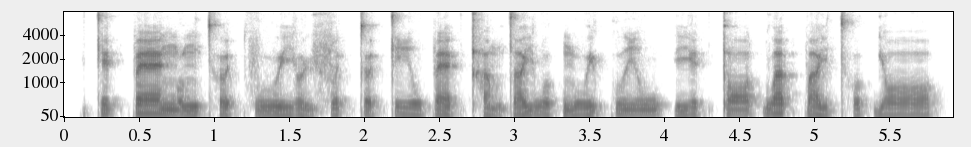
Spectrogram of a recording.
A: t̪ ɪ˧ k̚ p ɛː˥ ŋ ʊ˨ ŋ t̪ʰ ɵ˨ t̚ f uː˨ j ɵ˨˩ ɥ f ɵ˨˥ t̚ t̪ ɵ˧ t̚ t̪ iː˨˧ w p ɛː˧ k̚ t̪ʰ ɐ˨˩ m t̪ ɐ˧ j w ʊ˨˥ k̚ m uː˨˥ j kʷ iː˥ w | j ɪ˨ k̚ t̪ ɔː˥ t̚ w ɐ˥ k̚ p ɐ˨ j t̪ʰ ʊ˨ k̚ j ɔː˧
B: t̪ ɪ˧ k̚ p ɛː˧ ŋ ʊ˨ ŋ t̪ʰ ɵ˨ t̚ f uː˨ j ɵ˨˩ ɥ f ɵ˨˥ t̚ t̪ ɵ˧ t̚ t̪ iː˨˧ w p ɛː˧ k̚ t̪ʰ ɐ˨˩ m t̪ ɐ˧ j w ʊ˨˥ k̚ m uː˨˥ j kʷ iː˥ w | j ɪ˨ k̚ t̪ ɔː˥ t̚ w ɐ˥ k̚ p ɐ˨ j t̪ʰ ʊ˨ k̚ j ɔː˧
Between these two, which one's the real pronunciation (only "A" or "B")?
B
